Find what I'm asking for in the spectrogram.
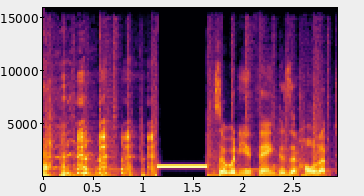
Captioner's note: both laughing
